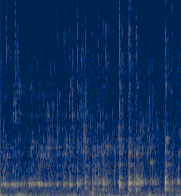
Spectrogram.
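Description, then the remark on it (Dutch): Extra-brown barley wine is poured from a full bottle into a glass, a steady liquid stream with a ringing tone and a few sharp splashes and glugs near the end, no voices. “Kan maar lomper inschenken.”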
